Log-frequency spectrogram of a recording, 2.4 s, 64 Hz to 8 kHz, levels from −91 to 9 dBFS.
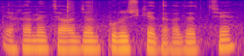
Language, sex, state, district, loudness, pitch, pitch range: Bengali, male, Assam, Hailakandi, -17 LUFS, 120 Hz, 115-125 Hz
